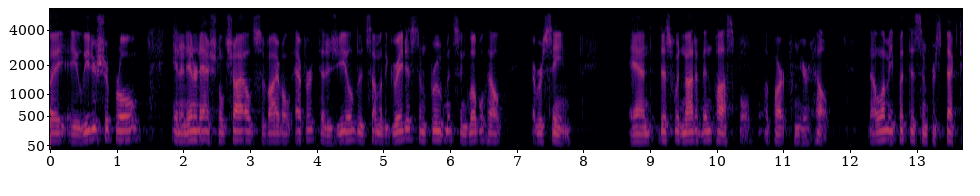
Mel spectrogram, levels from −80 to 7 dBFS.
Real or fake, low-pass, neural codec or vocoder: fake; 5.4 kHz; vocoder, 22.05 kHz, 80 mel bands, Vocos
